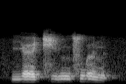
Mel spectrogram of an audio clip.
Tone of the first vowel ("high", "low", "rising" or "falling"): high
